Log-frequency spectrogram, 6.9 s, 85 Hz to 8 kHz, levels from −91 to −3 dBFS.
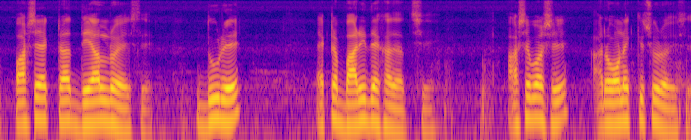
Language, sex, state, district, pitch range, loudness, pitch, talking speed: Bengali, male, West Bengal, Jhargram, 120-155 Hz, -17 LUFS, 145 Hz, 120 wpm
